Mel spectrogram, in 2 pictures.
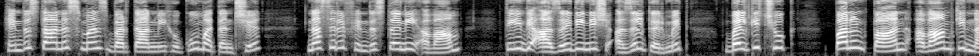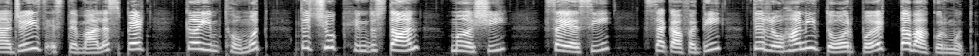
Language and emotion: Kashmiri, neutral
